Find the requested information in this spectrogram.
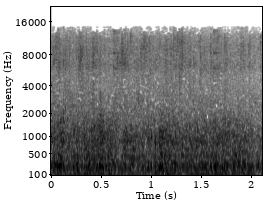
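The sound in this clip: Heavy rain pours steadily through a thunderstorm, a loud, dense, unbroken hiss of falling water with a low rumble of thunder running underneath the whole time.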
